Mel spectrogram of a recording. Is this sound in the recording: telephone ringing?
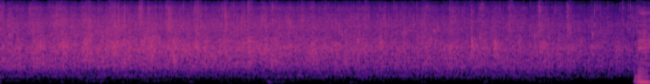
no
